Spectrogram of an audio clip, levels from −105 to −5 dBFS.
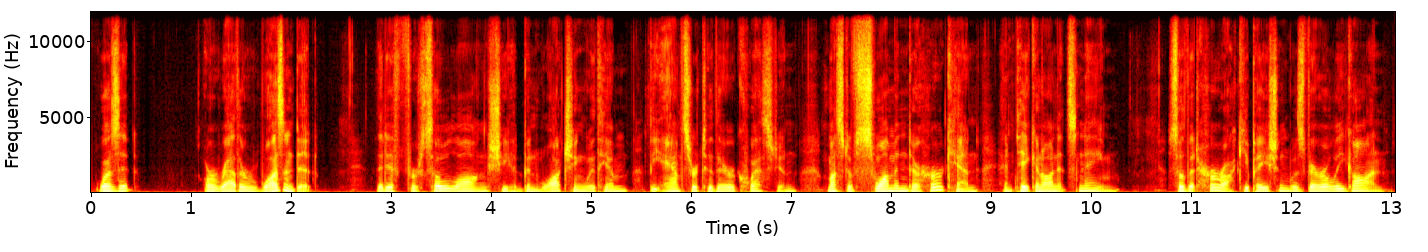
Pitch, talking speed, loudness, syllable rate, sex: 140 Hz, 175 wpm, -18 LUFS, 4.9 syllables/s, male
